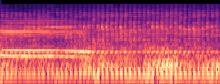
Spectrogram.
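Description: Outrigger boat's engine running steadily under way, a fast, even run of firing pulses. Over it, a voice holds a drawn-out hesitant 'ehh' for a little under a second.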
